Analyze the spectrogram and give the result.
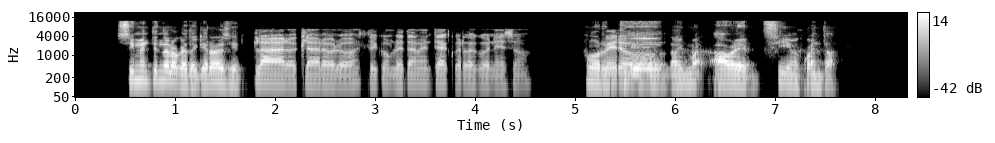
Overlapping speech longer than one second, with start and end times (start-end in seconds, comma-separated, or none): none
